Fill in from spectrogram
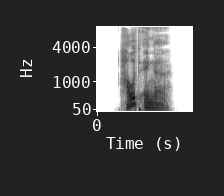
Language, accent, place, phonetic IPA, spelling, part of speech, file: German, Germany, Berlin, [ˈhaʊ̯tʔɛŋə], hautenge, adjective, De-hautenge.ogg
- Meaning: inflection of hauteng: 1. strong/mixed nominative/accusative feminine singular 2. strong nominative/accusative plural 3. weak nominative all-gender singular 4. weak accusative feminine/neuter singular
